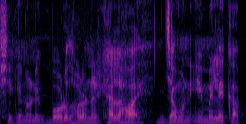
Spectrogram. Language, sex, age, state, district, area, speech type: Bengali, male, 18-30, West Bengal, South 24 Parganas, rural, spontaneous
